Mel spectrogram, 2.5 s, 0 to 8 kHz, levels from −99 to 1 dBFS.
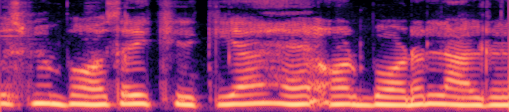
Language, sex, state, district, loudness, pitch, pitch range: Hindi, female, Uttar Pradesh, Jalaun, -12 LUFS, 220 Hz, 210-230 Hz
